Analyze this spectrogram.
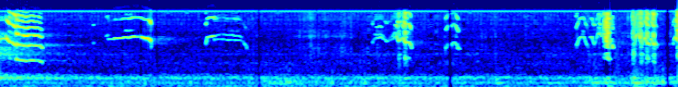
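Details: Falcon calling for food at its nest: faint, thin, bent whining calls, several short and curved, spaced over several seconds above a steady low hum, with a few dry clicks toward the close.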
